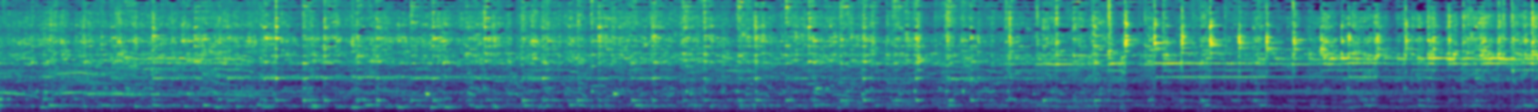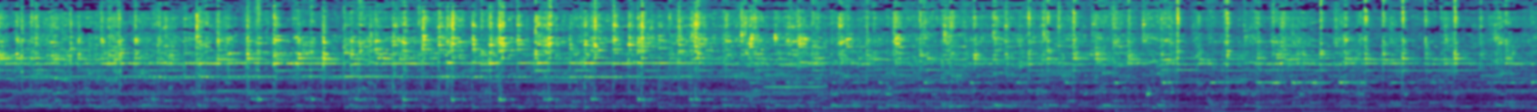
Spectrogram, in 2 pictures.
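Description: Many large cowbells worn strapped to the body clanging together without a break as their wearers move, a dense ringing din with a few bell tones standing out.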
